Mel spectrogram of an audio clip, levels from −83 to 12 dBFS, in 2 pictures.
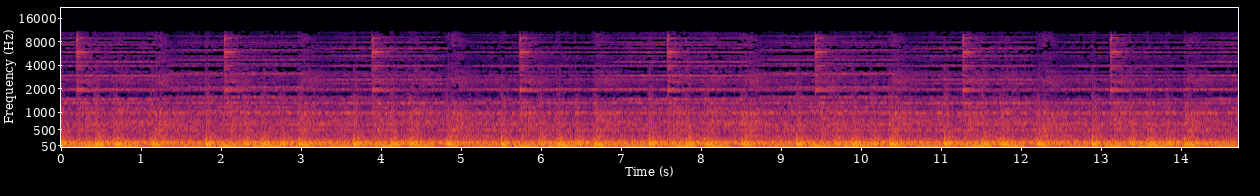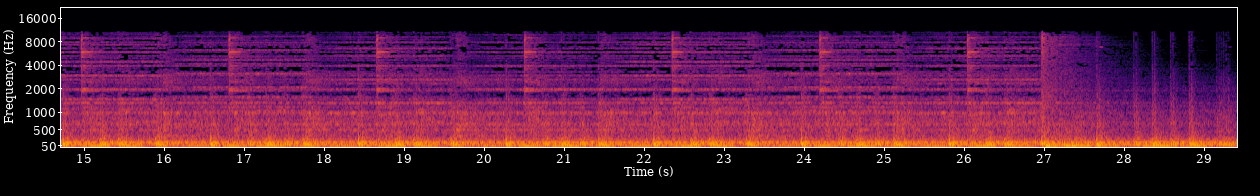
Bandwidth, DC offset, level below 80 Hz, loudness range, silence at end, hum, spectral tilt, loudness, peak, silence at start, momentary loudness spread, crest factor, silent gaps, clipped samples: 11 kHz; under 0.1%; -18 dBFS; 1 LU; 0 s; none; -6 dB/octave; -15 LUFS; 0 dBFS; 0 s; 4 LU; 14 dB; none; under 0.1%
